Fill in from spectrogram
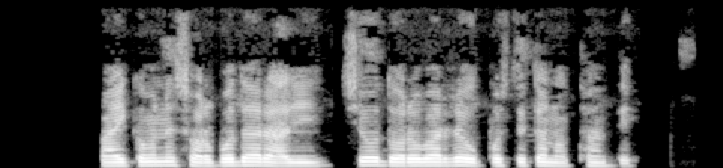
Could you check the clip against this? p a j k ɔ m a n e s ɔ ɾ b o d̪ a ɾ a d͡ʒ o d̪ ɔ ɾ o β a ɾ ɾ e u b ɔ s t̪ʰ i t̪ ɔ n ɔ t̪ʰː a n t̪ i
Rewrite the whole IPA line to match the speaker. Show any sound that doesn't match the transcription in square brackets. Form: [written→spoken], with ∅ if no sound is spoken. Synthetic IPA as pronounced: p a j k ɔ m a n e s ɔ ɾ b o d̪ a ɾ a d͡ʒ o d̪ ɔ ɾ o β a ɾ ɾ e u [b→p] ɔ s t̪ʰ i t̪ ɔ n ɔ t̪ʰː a n t̪ i

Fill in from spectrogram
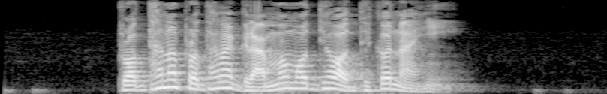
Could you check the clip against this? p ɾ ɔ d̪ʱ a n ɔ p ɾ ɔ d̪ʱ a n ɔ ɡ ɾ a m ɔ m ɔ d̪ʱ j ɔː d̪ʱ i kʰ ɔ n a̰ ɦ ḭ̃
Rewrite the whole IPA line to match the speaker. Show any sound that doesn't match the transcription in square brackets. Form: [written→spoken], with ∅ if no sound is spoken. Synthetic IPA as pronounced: p ɾ ɔ d̪ʱ a n ɔ p ɾ ɔ d̪ʱ a n ɔ ɡ ɾ a m ɔ m ɔ d̪ʱ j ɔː d̪ʱ i [kʰ→k] ɔ n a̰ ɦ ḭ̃

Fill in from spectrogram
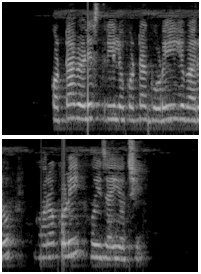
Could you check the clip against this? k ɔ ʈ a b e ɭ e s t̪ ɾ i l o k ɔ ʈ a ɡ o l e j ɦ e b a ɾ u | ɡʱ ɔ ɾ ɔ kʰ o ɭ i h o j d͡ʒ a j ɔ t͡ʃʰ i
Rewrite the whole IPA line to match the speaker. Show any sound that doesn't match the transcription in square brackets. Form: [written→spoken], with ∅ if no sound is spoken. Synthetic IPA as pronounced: k ɔ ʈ a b e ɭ e s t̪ ɾ i l o k ɔ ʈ a ɡ o [l→ɽ] e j ɦ e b a ɾ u | ɡʱ ɔ ɾ ɔ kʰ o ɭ i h o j d͡ʒ a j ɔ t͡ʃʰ i

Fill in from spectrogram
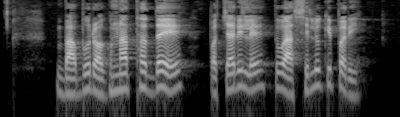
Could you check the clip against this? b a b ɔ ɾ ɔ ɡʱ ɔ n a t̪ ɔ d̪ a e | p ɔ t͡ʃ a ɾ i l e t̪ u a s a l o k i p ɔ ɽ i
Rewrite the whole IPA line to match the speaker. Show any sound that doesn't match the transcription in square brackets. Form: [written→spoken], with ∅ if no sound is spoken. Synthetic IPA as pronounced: b a b [ɔ→u] ɾ ɔ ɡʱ [ɔ→u] n a [t̪→t̪ʰ] ɔ d̪ [a→e] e | p ɔ t͡ʃ a ɾ i l e t̪ u a s [a→i] l [o→u] k i p ɔ [ɽ→ɾ] i

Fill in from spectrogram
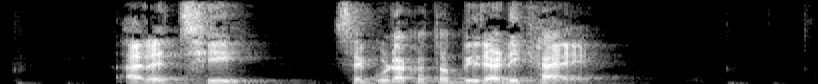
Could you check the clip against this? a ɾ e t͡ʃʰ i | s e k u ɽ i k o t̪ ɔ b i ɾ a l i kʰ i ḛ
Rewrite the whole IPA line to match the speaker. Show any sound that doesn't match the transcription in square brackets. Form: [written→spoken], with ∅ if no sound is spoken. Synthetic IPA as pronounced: a ɾ e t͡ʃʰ i | s e [k→ɡ] u ɽ [i→a] k [o→ɔ] t̪ ɔ b i ɾ a [l→ɽ] i kʰ [i→a] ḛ

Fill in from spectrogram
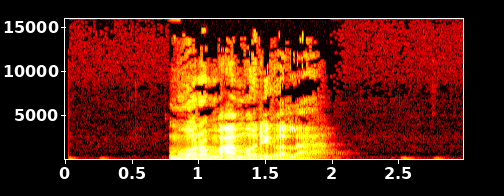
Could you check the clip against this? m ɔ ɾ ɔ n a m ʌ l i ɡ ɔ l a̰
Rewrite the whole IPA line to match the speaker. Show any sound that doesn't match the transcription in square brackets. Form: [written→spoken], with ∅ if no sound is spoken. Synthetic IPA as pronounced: m [ɔ→o] ɾ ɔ [n→m] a m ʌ [l→ɾ] i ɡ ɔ l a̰

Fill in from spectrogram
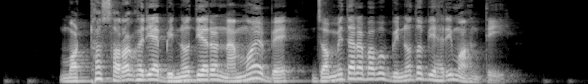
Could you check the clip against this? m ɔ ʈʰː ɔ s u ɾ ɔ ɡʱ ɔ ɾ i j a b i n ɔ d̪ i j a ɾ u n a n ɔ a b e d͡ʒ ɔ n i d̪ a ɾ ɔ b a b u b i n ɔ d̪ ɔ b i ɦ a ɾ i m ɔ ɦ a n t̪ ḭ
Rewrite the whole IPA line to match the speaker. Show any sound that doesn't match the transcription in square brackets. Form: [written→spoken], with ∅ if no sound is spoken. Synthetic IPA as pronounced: m ɔ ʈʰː ɔ s [u→ɔ] ɾ ɔ ɡʱ ɔ ɾ i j a b i n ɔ d̪ i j a ɾ [u→ɔ] n a [n→m] ɔ [a→e] b e d͡ʒ ɔ [n→m] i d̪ a ɾ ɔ b a b u b i n ɔ d̪ ɔ b i ɦ a ɾ i m ɔ ɦ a n t̪ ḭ

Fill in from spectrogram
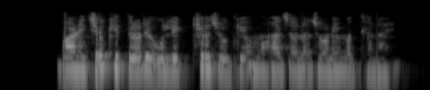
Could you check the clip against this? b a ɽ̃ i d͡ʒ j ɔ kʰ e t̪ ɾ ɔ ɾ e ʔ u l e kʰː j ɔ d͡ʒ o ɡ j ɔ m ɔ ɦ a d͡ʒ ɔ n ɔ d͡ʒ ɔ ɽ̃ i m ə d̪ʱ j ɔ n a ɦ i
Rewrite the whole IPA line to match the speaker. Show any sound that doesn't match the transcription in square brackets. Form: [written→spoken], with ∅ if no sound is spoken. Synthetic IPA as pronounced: b a ɽ̃ i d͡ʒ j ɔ kʰ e t̪ ɾ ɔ ɾ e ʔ u l e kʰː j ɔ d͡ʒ o ɡ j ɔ m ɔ ɦ a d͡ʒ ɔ n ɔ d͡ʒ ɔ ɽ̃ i m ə d̪ʱ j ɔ n a ɦ i

